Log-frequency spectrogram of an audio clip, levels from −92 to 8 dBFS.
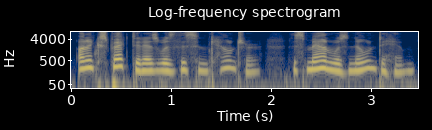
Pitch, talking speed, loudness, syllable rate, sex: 205 Hz, 190 wpm, -19 LUFS, 5.3 syllables/s, female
